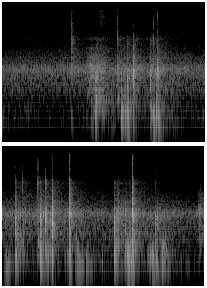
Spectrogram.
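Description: Faint, irregular clicking of a computer keyboard and mouse, with single clicks and short clusters of two or three.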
